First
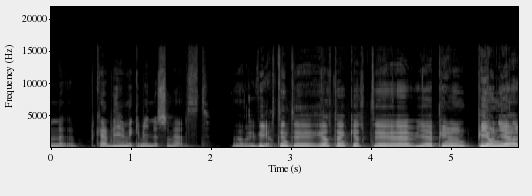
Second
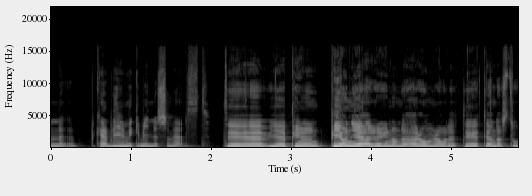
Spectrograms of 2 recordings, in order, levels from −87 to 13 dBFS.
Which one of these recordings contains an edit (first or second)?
second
